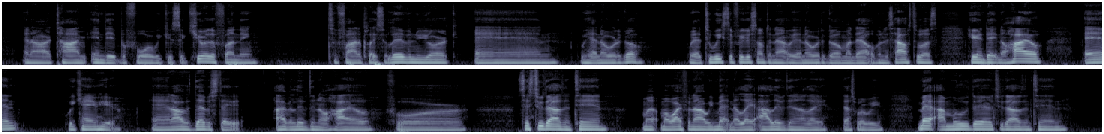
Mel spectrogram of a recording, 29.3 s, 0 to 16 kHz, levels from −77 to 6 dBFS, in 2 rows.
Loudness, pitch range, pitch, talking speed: -29 LUFS, 100-120 Hz, 110 Hz, 180 wpm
